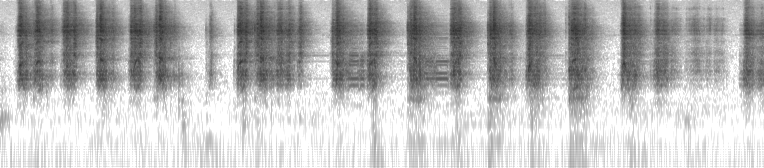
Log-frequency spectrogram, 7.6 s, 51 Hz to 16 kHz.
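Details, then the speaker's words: Traxxas 1/16 Mini E-Revo VXL steering servo damaged in a big skatepark crash: short harsh high buzzing grinds about once a second each time steering is moved; servo gears grinding and sticking, later replaced with metal-gear 2080R servo. "it doesn't sound good all right so it's definitely getting stuck"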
